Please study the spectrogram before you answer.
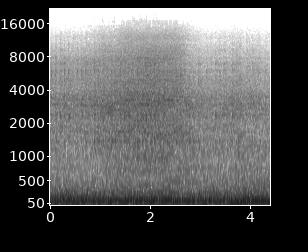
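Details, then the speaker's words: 1990 Chevrolet Suburban squarebody 4x4 with 6.0 LS swap, new true dual exhaust with glass packs: loud lumpy V8 idle with loose buzzing rattle; owner suspects missing gaskets between exhaust manifolds and pipe. "Yeah, we don't have the gaskets in from, you know, the headers, well, I mean manifolds to the pipe. That's probably where the rattle's coming from."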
